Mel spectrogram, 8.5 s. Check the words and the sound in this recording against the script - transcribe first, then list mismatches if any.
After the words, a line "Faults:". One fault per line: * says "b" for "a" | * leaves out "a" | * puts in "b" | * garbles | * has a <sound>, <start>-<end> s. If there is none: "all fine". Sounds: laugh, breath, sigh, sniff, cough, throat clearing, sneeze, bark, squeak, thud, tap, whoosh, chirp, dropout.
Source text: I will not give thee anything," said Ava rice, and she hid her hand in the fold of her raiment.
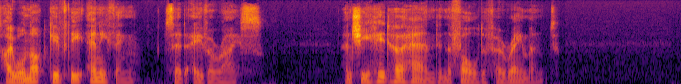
I will not give thee anything," said Ava rice, and she hid her hand in the fold of her raiment.
Faults:
all fine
